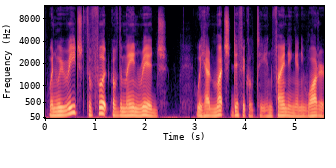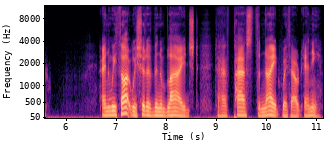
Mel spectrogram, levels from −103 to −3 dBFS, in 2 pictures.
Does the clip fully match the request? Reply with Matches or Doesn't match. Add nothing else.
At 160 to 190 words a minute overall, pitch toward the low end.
Matches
